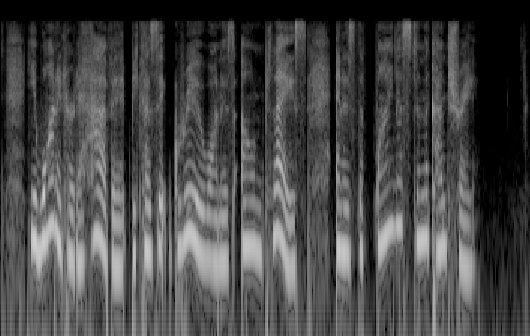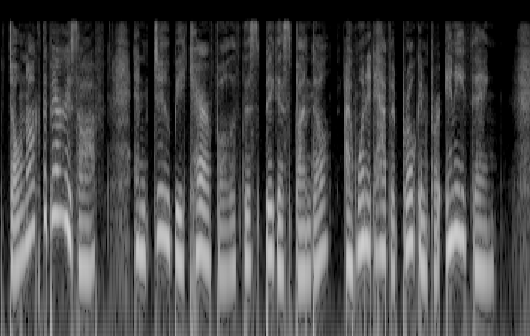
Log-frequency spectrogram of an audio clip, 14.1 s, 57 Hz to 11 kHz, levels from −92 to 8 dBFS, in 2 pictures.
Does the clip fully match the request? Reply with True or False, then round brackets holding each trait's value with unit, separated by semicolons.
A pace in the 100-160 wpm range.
False (170 wpm)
